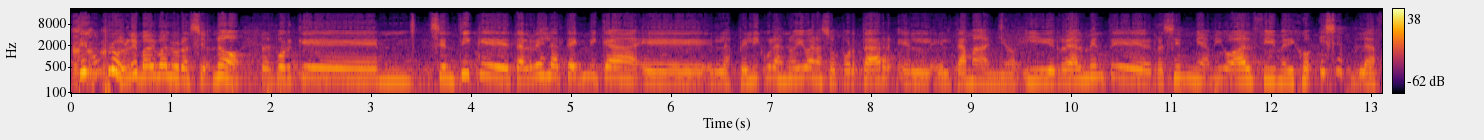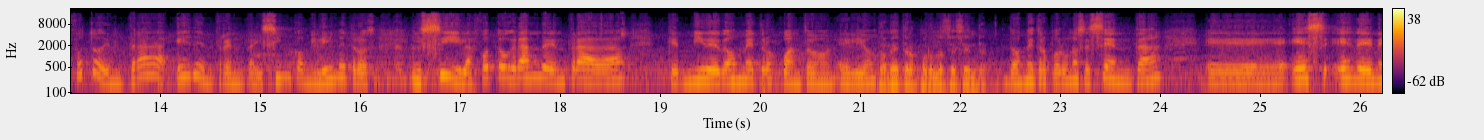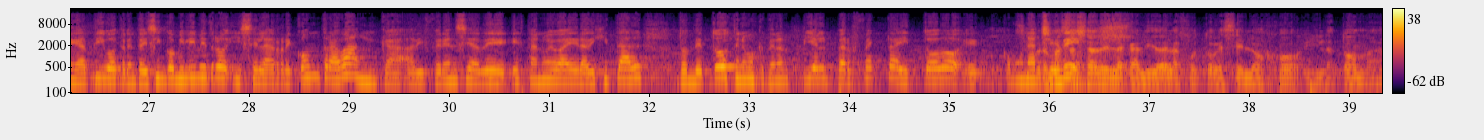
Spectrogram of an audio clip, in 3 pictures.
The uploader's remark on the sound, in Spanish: Transmisión especial en vivo de Nacional Rock desde el Palais de Glace en Buenos Aires.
